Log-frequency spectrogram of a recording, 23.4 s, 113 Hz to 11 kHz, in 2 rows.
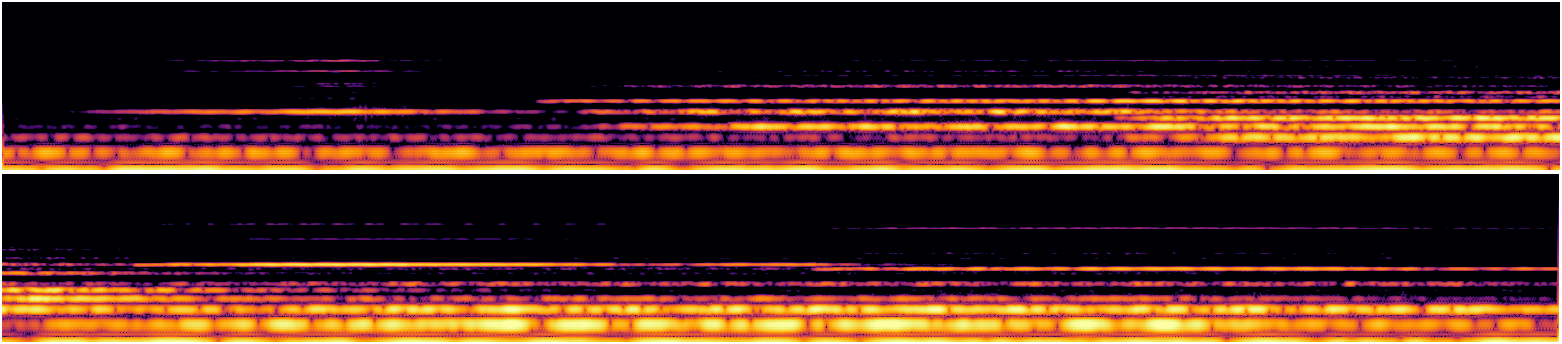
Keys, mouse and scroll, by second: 0.9-2.0 drag, 2.6 click, 4.1 click, 4.5-7.1 drag, 10.0-16.8 drag, 17.1-18.7 alt+drag, 19.4 click, 20.7 click, 21.7-22.9 alt+drag.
